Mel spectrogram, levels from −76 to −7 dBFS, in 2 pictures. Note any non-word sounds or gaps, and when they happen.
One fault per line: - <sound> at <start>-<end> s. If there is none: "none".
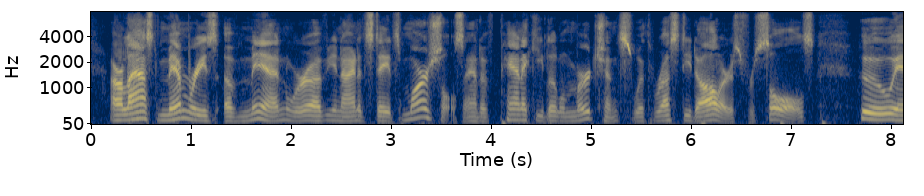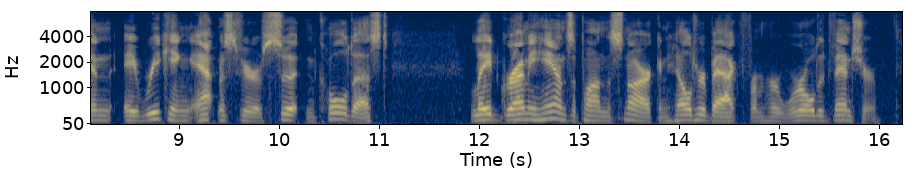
none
